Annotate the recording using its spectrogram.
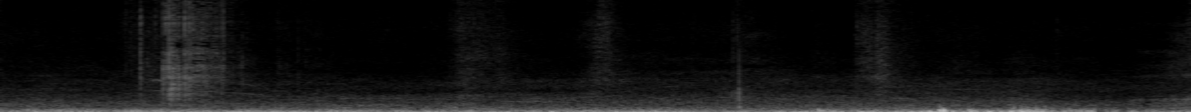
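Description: Wind buffeting the phone's microphone: a steady low rumble that swells near the end, with a few faint clicks from the phone being moved.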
